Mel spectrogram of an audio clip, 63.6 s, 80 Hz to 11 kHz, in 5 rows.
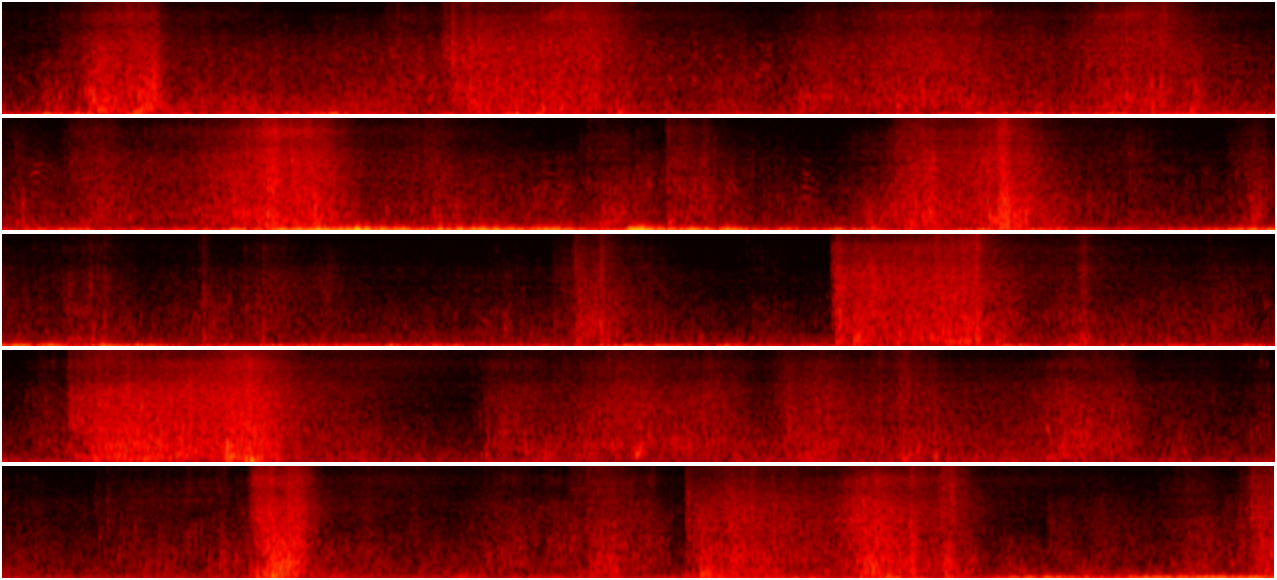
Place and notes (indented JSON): {
  "title": "bul. \"Primorski\", Primorski, Varna, Bulgaria - Central Beach Varna",
  "date": "2021-12-20 09:25:00",
  "description": "Waves, seagulls and some wind on a sunny winter morning at the central beach of Varna. Recorded with a Zoom H6 using the X/Y microphone.",
  "latitude": "43.20",
  "longitude": "27.92",
  "timezone": "Europe/Sofia"
}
